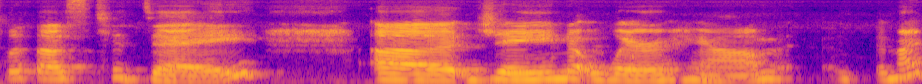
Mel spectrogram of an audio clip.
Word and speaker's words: Wareham: special special guest with us today uh jane wareham am i pronouncing your last name right is that it yeah wear them wear him it's like okay and uh we are talking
